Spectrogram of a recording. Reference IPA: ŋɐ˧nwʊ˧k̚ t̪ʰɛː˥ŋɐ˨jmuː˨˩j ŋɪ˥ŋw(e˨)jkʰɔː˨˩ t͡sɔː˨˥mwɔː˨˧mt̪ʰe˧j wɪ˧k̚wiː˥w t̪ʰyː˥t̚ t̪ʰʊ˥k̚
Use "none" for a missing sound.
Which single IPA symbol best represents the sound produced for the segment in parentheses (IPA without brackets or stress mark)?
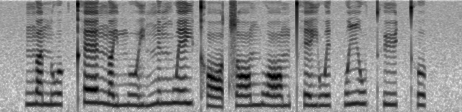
e˥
